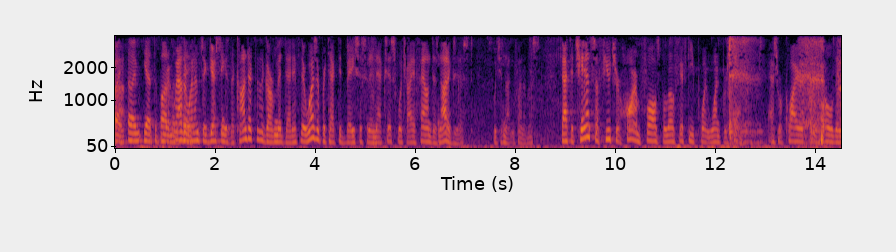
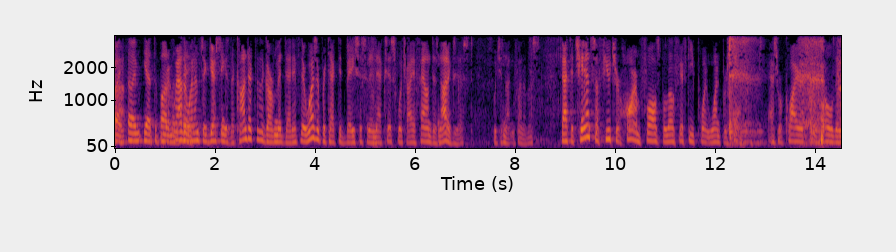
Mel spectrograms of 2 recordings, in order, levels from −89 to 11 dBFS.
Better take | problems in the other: second | background sound (Bird vocalization, bird call, bird song); 15 dB below the speech

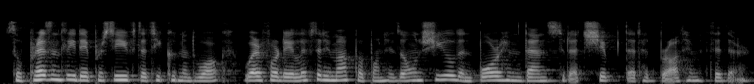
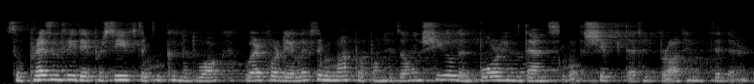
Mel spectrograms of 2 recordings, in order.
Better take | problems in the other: first | noise reduction (neural separator model SepFormer DNS4)

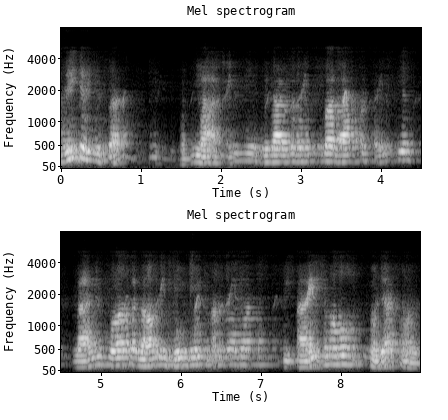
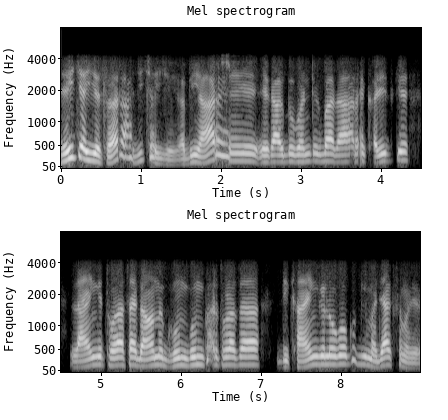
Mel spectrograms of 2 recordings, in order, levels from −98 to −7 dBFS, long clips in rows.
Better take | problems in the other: second | noise reduction (neural mask model DeepFilterNet 3)

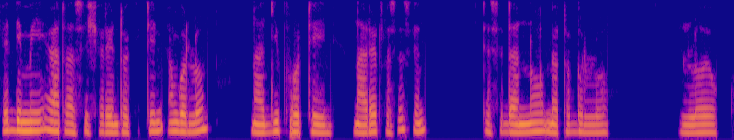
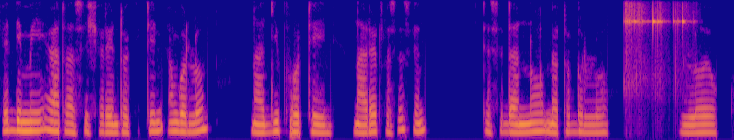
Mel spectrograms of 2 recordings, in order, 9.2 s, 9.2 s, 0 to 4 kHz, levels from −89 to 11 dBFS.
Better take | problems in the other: first | background sound (Coin (dropping) / Glass); 3 dB below the speech

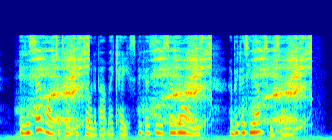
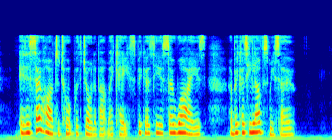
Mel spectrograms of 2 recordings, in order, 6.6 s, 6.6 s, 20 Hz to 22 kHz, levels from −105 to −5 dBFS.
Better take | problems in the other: second | background sound (Cutlery, silverware); as loud as the speech

